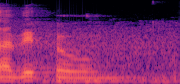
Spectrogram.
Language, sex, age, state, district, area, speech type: Tamil, male, 30-45, Tamil Nadu, Sivaganga, rural, read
